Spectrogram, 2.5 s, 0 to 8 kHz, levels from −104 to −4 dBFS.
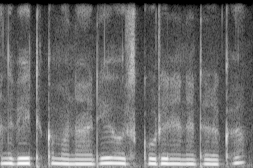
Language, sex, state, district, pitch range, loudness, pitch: Tamil, female, Tamil Nadu, Nilgiris, 215-240 Hz, -14 LUFS, 230 Hz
